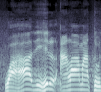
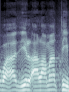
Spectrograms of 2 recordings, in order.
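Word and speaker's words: وهذه العلامةُ: Wahadhil alamatu itu bacanya begitu. Sering ada yang baca wahadhil alamati, bukan. Karena itu mubtada, maka alamatu itu bukan mudhof ilaih, tapi musyar dan musyar ilaih.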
